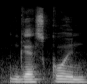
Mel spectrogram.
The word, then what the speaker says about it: Gascoigne: Then we come to the court dramas of the pre-Shakespearean times, and the pre-Shakespearean court dramas include George Gascoigne, Gascoigne. G is silent here.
